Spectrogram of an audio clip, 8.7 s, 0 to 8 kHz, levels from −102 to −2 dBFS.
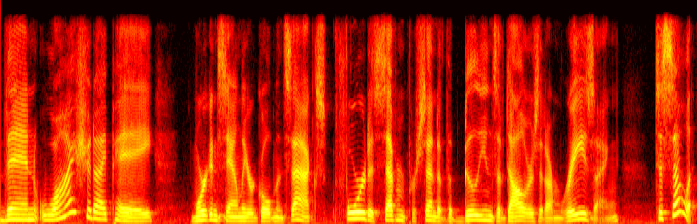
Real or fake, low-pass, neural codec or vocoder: real; 7.2 kHz; none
